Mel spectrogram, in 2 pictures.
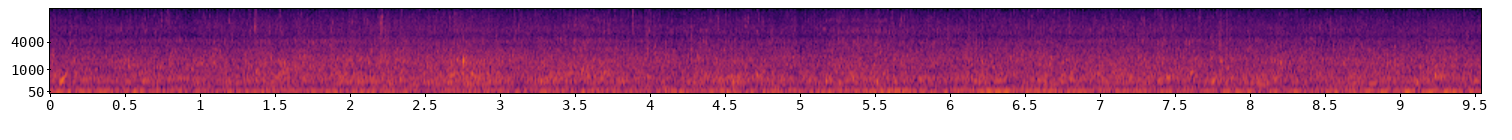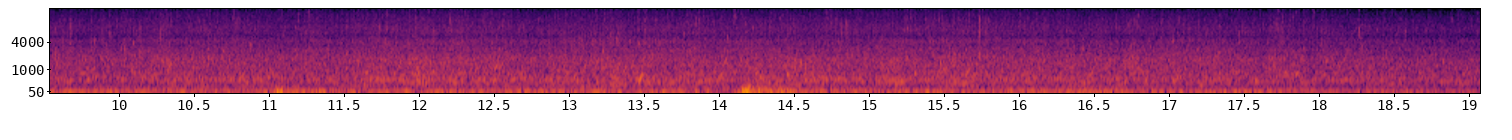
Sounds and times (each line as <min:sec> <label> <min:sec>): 0:00.0 flow of Gradaščica river 0:19.0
